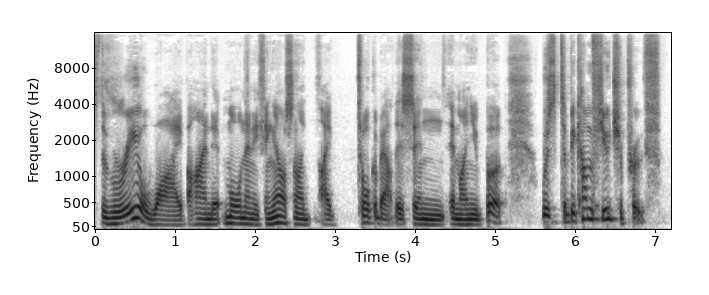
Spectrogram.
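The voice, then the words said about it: British accent. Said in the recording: “I'm a Brit, and which is why I sound strange probably to some of your”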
